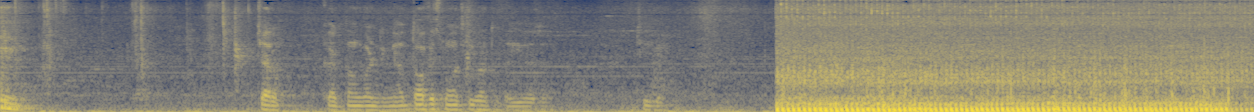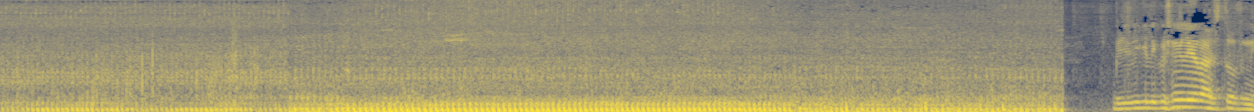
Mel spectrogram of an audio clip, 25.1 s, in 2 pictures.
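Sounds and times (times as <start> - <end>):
motorcycle engine running: 7.8 - 23.2.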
